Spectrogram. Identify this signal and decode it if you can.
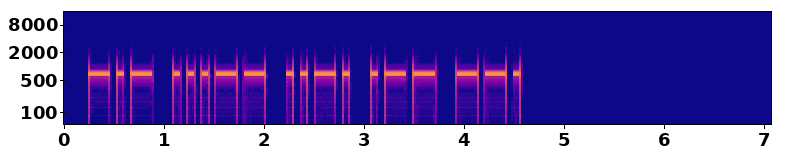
Morse code, heard as a keyed tone, about 17 wpm, 700 Hz. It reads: K3FWG
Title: USA Call Signs Repeated 3x 17wpm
